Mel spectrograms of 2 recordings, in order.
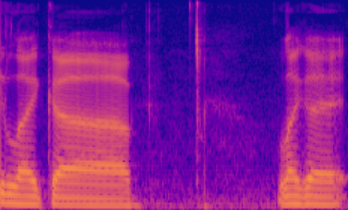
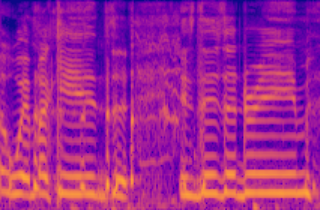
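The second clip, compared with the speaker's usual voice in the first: high, slow Jamaican bewilderment; laughing Jamaican confusion; Jamaican accent; 12 semitones higher, slower than usual. Acted. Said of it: "in Jamaican Inception".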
